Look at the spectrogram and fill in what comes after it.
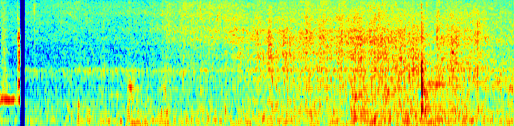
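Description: Garlic and egg sizzling in hot oil in a nonstick pan while a spatula stirs, the sizzle growing louder as diced tomatoes go into the pan partway through. One sharp tap of the spatula on the pan comes near the end.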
